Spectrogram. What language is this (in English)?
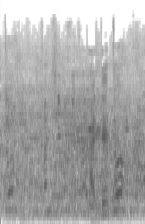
Hebrew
